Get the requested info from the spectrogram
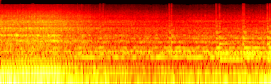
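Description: Motorcycle engine running low, fading out about half a second in as background music with held tones comes in.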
